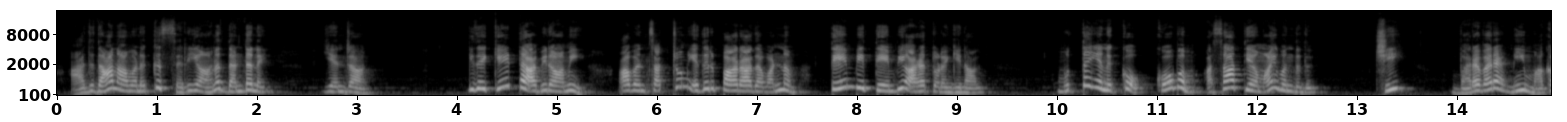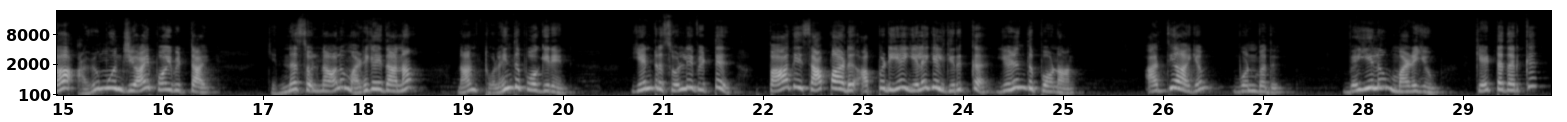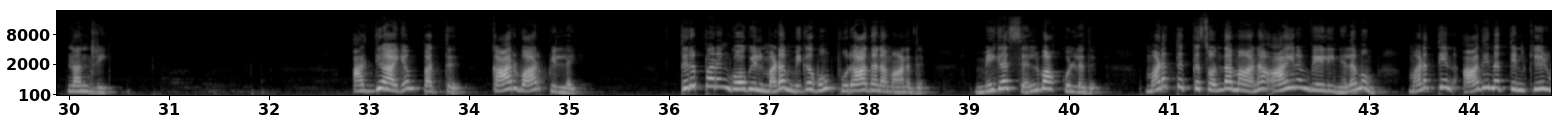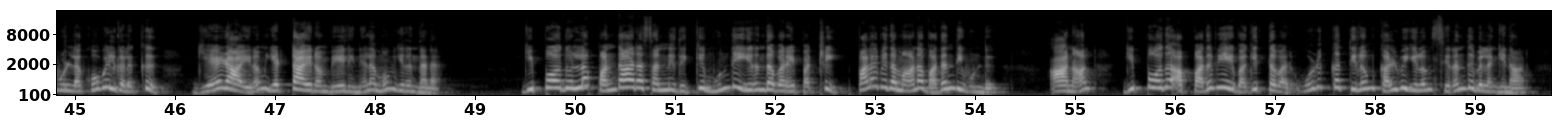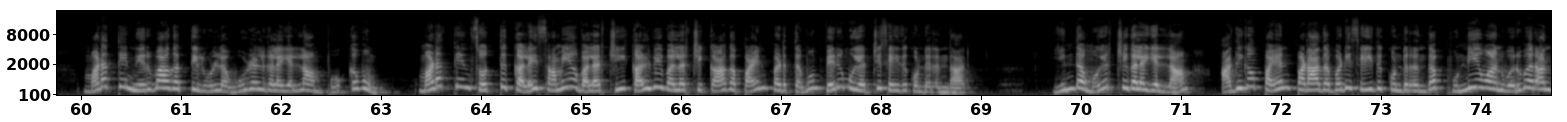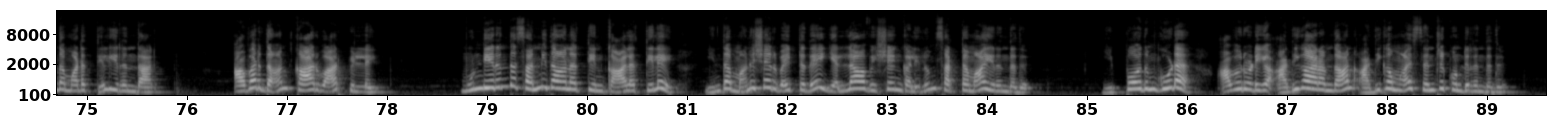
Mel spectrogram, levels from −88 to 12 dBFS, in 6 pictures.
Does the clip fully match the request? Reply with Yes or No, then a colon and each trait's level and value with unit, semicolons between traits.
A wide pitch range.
Yes: wide, 7.9 semitones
